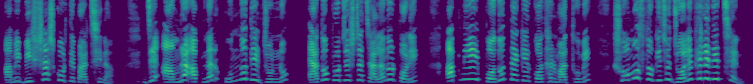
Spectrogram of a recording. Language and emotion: Bengali, angry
